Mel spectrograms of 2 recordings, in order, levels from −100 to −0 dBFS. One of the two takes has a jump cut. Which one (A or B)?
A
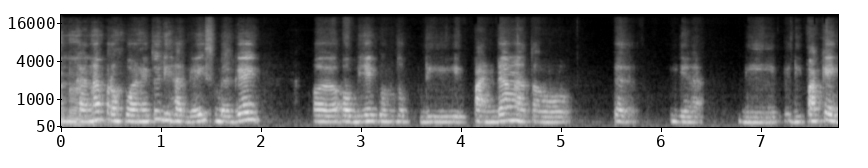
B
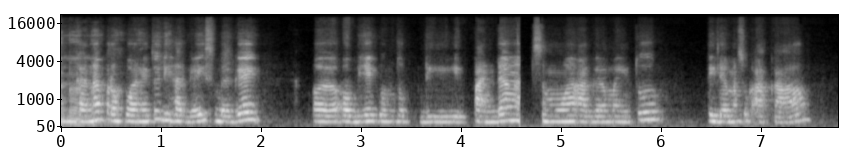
B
